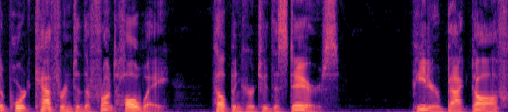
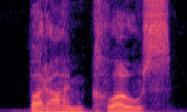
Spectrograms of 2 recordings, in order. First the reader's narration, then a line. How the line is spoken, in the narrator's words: he whispered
